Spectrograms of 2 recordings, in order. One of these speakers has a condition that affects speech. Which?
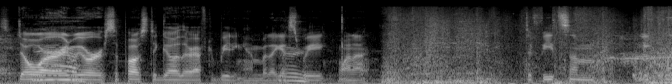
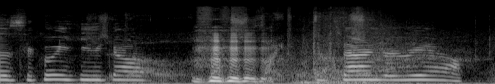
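The second: cerebral palsy.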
